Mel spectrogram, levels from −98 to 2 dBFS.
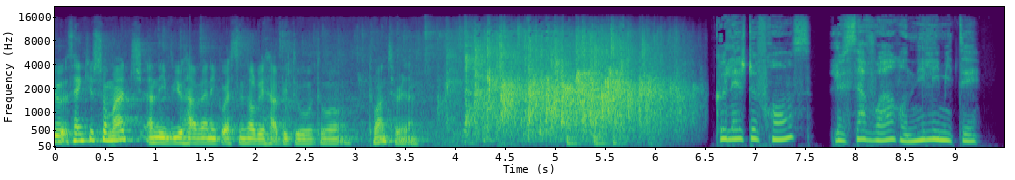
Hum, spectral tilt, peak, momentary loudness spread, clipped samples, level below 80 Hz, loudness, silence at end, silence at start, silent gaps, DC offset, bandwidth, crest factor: none; -4 dB/octave; 0 dBFS; 14 LU; under 0.1%; -58 dBFS; -16 LUFS; 0.25 s; 0 s; none; under 0.1%; 17 kHz; 16 dB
